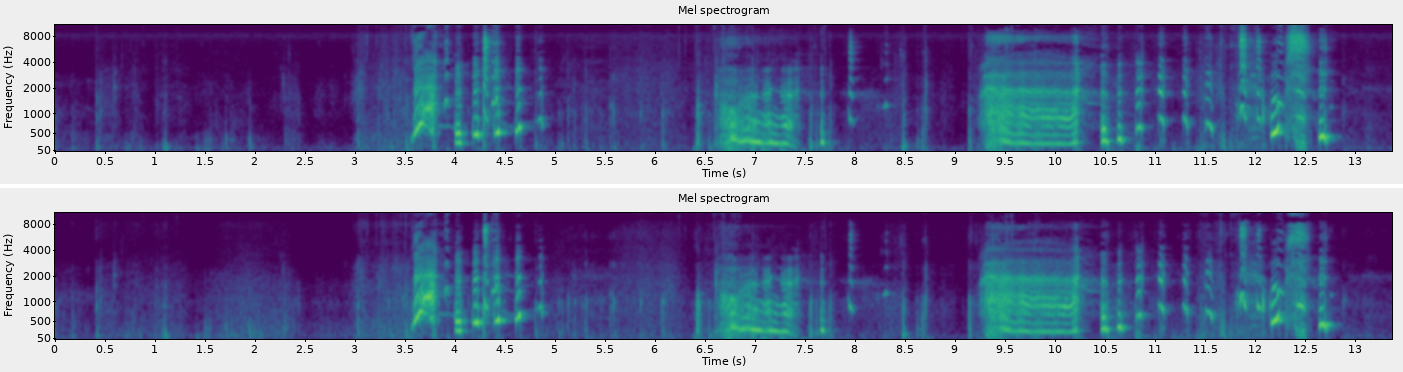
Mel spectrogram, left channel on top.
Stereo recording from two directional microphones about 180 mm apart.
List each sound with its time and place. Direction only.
1.1 s clip-clop: centre (ahead or behind)
3.5 s a sound: centre (ahead or behind)
6.0 s a sound: 40° left (ahead or behind)
6.5 s dog: 10° left (ahead or behind)
7.9 s squeak: 10° left (ahead or behind)
11.8 s dog: 15° left (ahead or behind)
